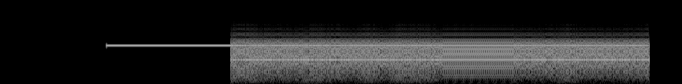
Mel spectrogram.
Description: Cassette data (Kansas City type), 1200 baud, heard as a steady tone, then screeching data.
